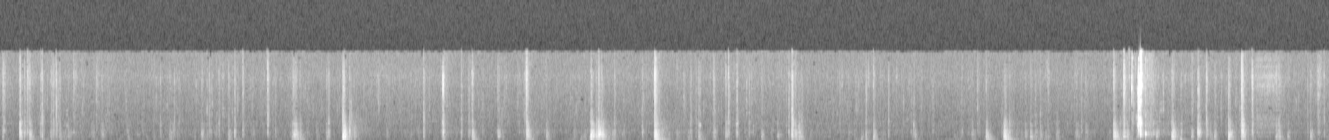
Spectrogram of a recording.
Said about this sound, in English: I know you guys may hear the rain. You know, I apologize for that. But, this rain effect is kind of how I feel right now, you know?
